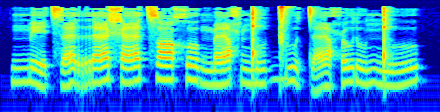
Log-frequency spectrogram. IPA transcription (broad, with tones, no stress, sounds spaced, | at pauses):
ŋ͡m e˧˩˧ t͡s æ˩˧˩ r æ˧˥ x æ˧˥ t͡s ɒ˥ x o˥˧ ŋ͡m æ˧˥ ħ ŋ͡ǃ u˧˥ ɡ͡ǁ u˥˩ t æ˩˧˩ ħ u˥ ɾ u˧˥ ŋ͡ǃ u˧˥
